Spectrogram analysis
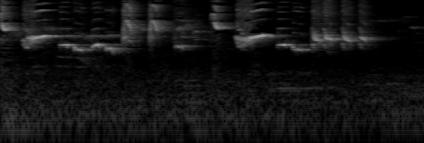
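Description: An orange-headed thrush sings loudly, pouring out rapid, varied phrases of high whistles, buzzy sweeps and chattering notes with barely a pause.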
